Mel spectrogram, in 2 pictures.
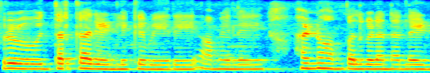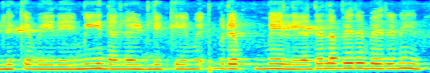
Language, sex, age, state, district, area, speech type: Kannada, female, 30-45, Karnataka, Udupi, rural, spontaneous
